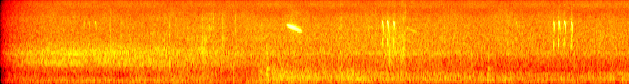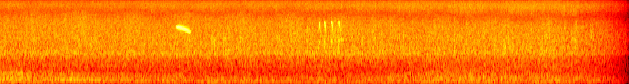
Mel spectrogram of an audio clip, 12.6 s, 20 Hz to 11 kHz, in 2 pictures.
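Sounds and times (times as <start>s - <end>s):
low rumbling noise: 0.0s - 12.5s
steady loud wind: 0.0s - 12.5s
Lapland longspur calling: 2.8s - 3.1s, 8.0s - 8.3s.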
